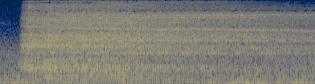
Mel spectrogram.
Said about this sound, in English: So I ask her to then take a big breath in and puff it out.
